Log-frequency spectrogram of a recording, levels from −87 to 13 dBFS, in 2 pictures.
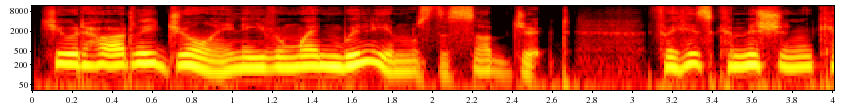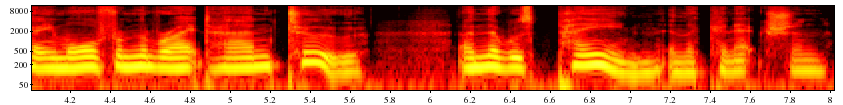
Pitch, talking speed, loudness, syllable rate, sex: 165 Hz, 200 wpm, -18 LUFS, 5.1 syllables/s, female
